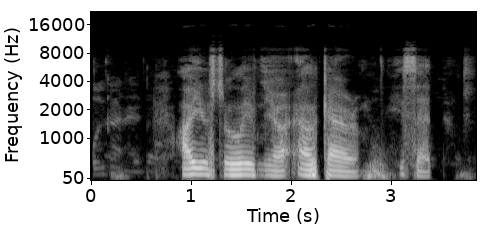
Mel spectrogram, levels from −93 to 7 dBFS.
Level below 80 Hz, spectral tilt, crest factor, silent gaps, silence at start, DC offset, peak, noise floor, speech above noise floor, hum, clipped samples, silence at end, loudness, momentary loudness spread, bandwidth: -50 dBFS; -6.5 dB/octave; 16 dB; none; 0.9 s; under 0.1%; -2 dBFS; -48 dBFS; 31 dB; none; under 0.1%; 0.45 s; -17 LUFS; 15 LU; 9.4 kHz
